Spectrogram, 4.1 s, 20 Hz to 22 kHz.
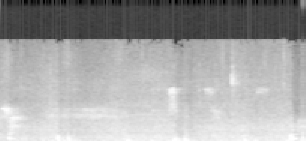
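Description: Running noise of a JR Kyushu YC1 series diesel-electric hybrid railcar heard inside the cab: a steady rumble of wheels on rail and drivetrain as it rolls along, with faint high-pitched tones briefly in the second half.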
